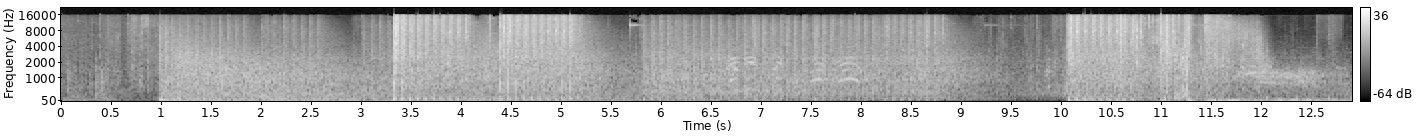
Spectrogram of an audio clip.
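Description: A rifle fires loud rapid bursts in an echoing underground hall.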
